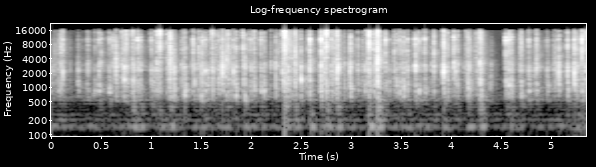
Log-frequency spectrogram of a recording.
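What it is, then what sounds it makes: Plastic mechanical keyboard. Fast typing with fingertips and long nails on white plastic keycaps of a black plastic mechanical keyboard. A dense, continuous stream of bright, sharp clicks and clacks follows, each dying away almost at once, with a brief pause near the end before the typing resumes.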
